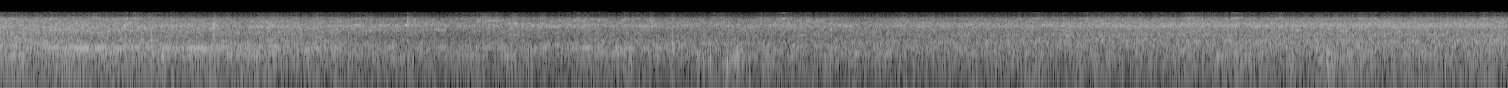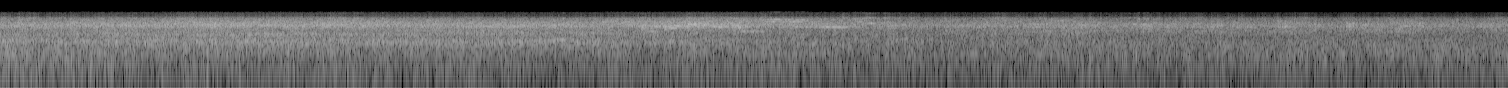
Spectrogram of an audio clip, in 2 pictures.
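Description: Steady, hiss-like city street ambience, with a couple of faint clicks in the first few seconds.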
